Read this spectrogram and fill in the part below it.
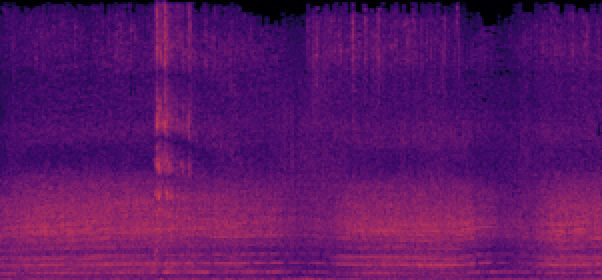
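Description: A racing car engine hums steadily, its pitch rising and dipping slightly.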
